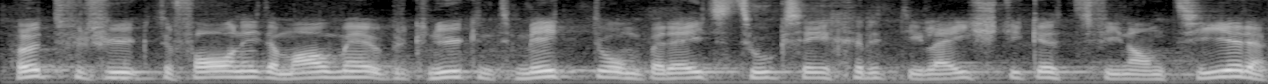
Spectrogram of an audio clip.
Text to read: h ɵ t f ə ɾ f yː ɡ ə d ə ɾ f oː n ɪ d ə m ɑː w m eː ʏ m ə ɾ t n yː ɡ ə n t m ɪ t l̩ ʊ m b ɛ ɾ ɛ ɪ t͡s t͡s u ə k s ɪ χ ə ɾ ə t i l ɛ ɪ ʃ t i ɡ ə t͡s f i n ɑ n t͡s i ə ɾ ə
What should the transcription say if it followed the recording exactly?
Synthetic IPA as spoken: h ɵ t f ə ɾ f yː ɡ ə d ə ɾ f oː n ɪ d ə m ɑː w m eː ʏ b ə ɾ k n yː ɡ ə n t m ɪ t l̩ ʊ m b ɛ ɾ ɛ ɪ t͡s t͡s u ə k s ɪ χ ə ɾ ə t i l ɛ ɪ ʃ t i ɡ ə t͡s f i n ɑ n t͡s i ə ɾ ə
